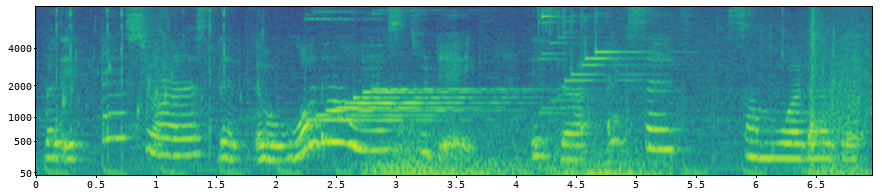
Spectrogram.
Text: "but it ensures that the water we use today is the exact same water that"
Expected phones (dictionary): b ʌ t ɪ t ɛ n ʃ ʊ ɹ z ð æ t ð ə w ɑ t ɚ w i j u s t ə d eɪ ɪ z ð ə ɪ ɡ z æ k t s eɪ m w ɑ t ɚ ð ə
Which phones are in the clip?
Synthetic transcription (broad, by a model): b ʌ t ɪ t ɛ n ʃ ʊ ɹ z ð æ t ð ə w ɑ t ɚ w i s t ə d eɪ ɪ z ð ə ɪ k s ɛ t s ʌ m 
